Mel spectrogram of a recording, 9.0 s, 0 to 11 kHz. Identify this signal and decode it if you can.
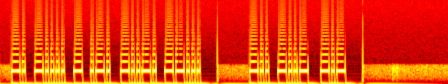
Morse code, heard as a keyed tone, about 22 wpm, 400 Hz. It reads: N6TR/7 DX K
